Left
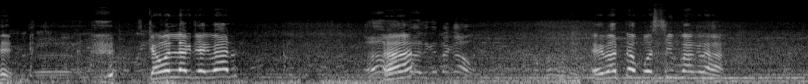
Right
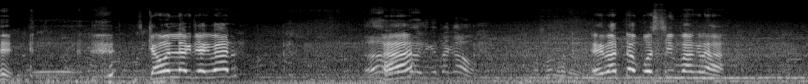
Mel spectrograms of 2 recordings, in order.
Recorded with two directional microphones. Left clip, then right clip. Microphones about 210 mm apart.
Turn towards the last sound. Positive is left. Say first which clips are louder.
# right 5 dB
turn(degrees=0)  # may be behind; listen again after turning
